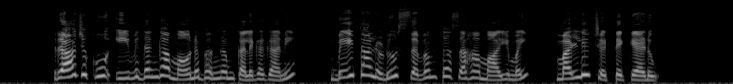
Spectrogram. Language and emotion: Telugu, neutral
